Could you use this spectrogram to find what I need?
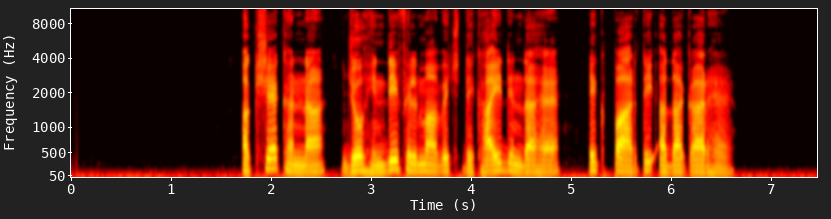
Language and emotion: Punjabi, neutral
